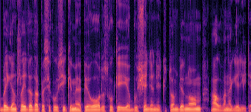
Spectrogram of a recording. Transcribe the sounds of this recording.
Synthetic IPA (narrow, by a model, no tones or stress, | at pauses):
bɐɪɡʲɛnt̪lˠɐɪd̪ɐd̪ɐrpɐsʲɪklˠɐʊsʲiːkʲɪmʲɛɐpʲiɛoːɾʊskoːkʲiɛjiɛbʊsʃʲɛnʲd̪ʲiɛnɪrkʲɪ̥t̪oːmd̪ʲiɛnoːmɐlˠʋɐnɐɡʲɛlʲiːt̪ʲḛ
